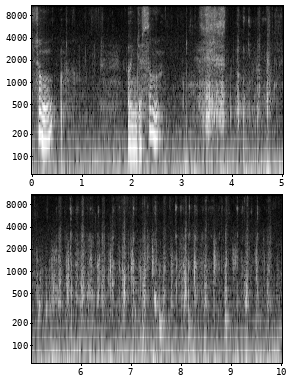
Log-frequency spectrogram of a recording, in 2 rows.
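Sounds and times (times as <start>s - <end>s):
wet crunchy chewing: 3.0s - 10.0s
slurping from a spoon: 3.2s - 4.2s.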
